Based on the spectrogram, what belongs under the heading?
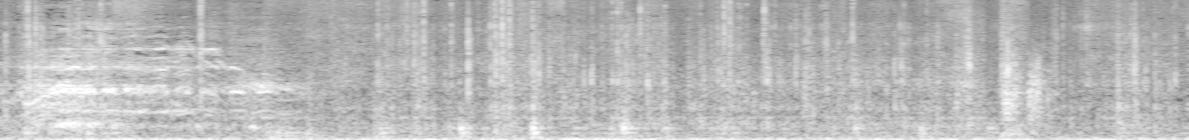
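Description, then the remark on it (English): A horse lets out a loud, wavering whinny in the first second or so, then fades into a stretch of scattered clattering and rustling noises with no voices. “You want me to stay outside with the horses?”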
